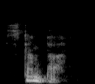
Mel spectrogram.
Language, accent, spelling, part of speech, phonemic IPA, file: English, Southern England, stamper, noun, /ˈstæmpə/, LL-Q1860 (eng)-stamper.wav
- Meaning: 1. One who stamps 2. An instrument for pounding or stamping 3. A physical template from which many identical vinyl records or compact discs can be produced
